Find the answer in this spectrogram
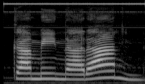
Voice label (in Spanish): "caminaran", Spanish; spanish future indicative intro; learn spanish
